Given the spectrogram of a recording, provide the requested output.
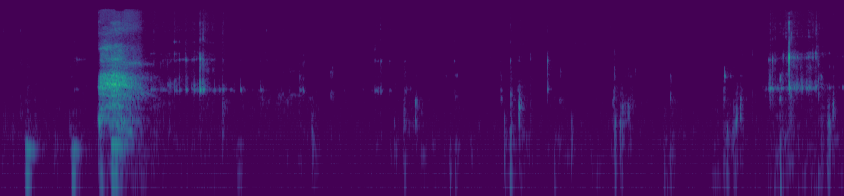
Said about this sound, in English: Anyways, another sip of this Jameson and ginger for the birthday.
